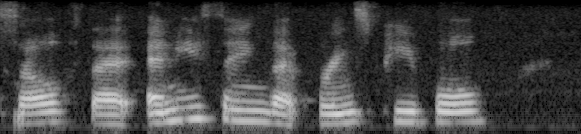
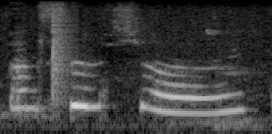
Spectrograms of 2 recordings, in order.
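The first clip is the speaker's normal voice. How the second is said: high, slow, soft mock-coy voice; tiny shy-girl voice, teasing; 5 dB quieter, slower than usual. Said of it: "She's like, all like".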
